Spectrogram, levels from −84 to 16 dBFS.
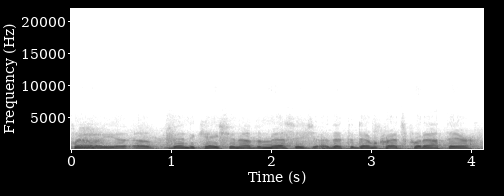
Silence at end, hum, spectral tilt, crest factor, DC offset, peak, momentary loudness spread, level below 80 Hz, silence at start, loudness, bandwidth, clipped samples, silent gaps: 0 s; none; -13 dB/octave; 12 dB; under 0.1%; -6 dBFS; 5 LU; -44 dBFS; 0 s; -19 LUFS; 3.5 kHz; under 0.1%; none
